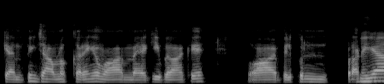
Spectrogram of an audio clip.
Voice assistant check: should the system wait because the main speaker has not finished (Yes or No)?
No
